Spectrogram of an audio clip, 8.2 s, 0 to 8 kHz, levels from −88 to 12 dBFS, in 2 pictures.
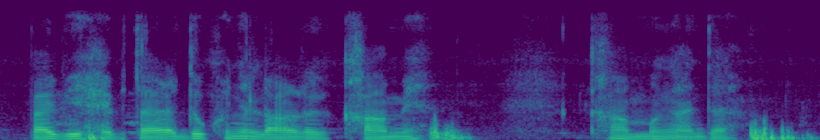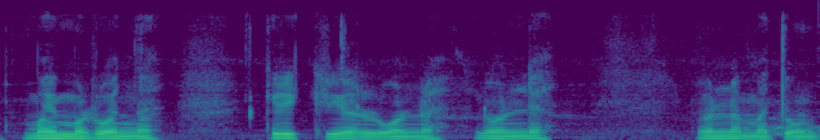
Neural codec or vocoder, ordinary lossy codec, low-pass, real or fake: vocoder, 44.1 kHz, 128 mel bands, Pupu-Vocoder; none; 7.2 kHz; fake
